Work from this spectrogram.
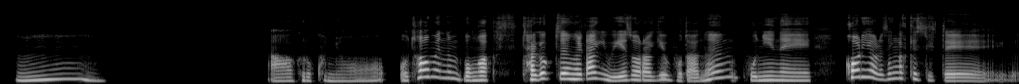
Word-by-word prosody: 음. 205 Hz, 0 st, -3 dB, 1.6 s
아 160 Hz, +1 st, -4 dB
그렇군요. 165 Hz, 0 st, -8 dB
어 -, -, -3 dB
처음에는 325 Hz, -, +3 dB
뭔가 195 Hz, 0 st, +4 dB, 0.3 s
자격증을 255 Hz, +1 st, +5 dB
따기 260 Hz, -4 st, +3 dB
위해서라기보다는 205 Hz, -, 0 dB
본인의 185 Hz, -1 st, -1 dB, 0.3 s
커리어를 325 Hz, -6 st, +4 dB
생각했을 250 Hz, -5 st, -4 dB
때 160 Hz, +4 st, -3 dB
200 Hz, 230 characters per minute, -25 LUFS, 180-255 Hz, 1.6 s, 자격증을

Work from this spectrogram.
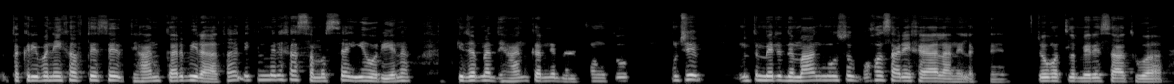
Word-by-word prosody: तकरीबन 185 Hz, +2 st, +2 dB
1 190 Hz, 0 st, 0 dB
हफ़्ते 190 Hz, +1 st, +2 dB
से 190 Hz, 0 st, +3 dB
ध्यान 155 Hz, 0 st, -3 dB
कर 170 Hz, +1 st, +2 dB
भी 190 Hz, +1 st, +5 dB
रहा 130 Hz, -7 st, +2 dB
था 185 Hz, -, -1 dB
लेकिन 195 Hz, +2 st, -5 dB
मेरे 210 Hz, 0 st, +1 dB
साथ 210 Hz, 0 st, -1 dB
समस्या 185 Hz, +1 st, -2 dB
ये 170 Hz, -1 st, +4 dB
हो 165 Hz, -2 st, +3 dB
रही 145 Hz, -3 st, 0 dB
है 145 Hz, -, +3 dB
न, 175 Hz, +1 st, -3 dB, 0.5 s
कि -, -, +4 dB
जब 185 Hz, +1 st, +3 dB
मैं 185 Hz, -1 st, +2 dB
ध्यान 150 Hz, +2 st, -4 dB
करने 165 Hz, -1 st, 0 dB
बैठता 135 Hz, -1 st, -9 dB
हूँ 155 Hz, -1 st, -7 dB
तो 165 Hz, -, -2 dB, 0.5 s
मुझे 215 Hz, +3 st, +3 dB, 0.5 s
मतलब 185 Hz, +3 st, 0 dB
मेरे 190 Hz, 0 st, +4 dB
दिमाग 180 Hz, +1 st, +2 dB
में 195 Hz, 0 st, 0 dB
उस 190 Hz, +1 st, -2 dB
वक़्त 190 Hz, -3 st, 0 dB
बहुत 195 Hz, +5 st, -3 dB
सारे 170 Hz, -2 st, +2 dB
ख्याल 145 Hz, -3 st, +2 dB
आने 130 Hz, -1 st, -2 dB
लगते 115 Hz, -, -10 dB
हैं। 115 Hz, 0 st, -14 dB, 0.3 s
जो 165 Hz, +1 st, +4 dB
मतलब 165 Hz, -1 st, -1 dB
मेरे 150 Hz, +1 st, +2 dB
साथ 145 Hz, -1 st, -1 dB
हुआ 135 Hz, -1 st, +1 dB
170 Hz, 225 wpm, -22 LUFS, 150-190 Hz, 0.5 s, भी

